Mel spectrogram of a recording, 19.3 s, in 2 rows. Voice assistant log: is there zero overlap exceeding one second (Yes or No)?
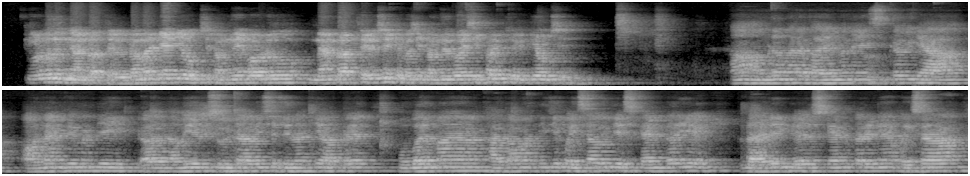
Yes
